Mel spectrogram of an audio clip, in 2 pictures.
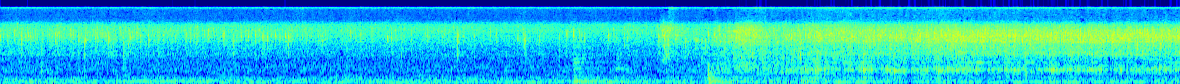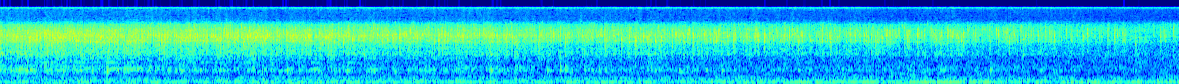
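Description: Sliced garlic deep-frying in hot oil in a wok: a steady sizzle that grows clearly louder about nine seconds in, after a light knock or two. The garlic is being left to fry until it turns golden.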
